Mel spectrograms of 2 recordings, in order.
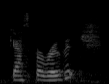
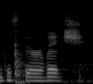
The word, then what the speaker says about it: Gasparovic: you very much i hope i say this correctly gasparovic okay say it again despair of it okay yes wrong syllable gotcha good evening everybody my name is kasperovich my address is also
